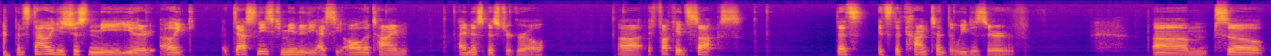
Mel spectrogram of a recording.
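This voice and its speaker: Halting male streamer, casual commentary. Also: medium pitch. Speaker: streamer host.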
